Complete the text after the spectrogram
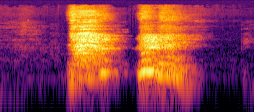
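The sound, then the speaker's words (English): A man clears his throat and coughs up phlegm in two harsh, rasping bursts, each about half a second long, with a brief gap between them and quiet before and after. “Pardon me, Jesus Christ! I don't know where all this phlegm is coming from. One sec.”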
